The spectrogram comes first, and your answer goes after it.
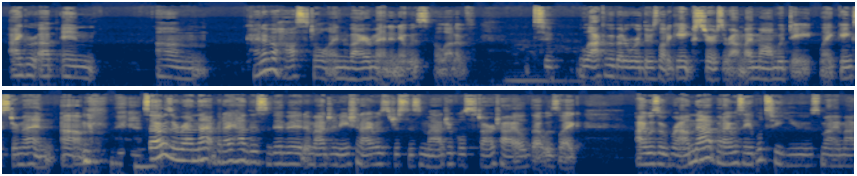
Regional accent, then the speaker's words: California, United States; I grew up in California

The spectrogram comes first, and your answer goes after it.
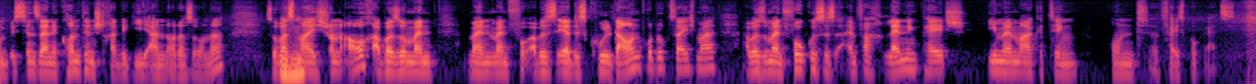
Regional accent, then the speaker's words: Bavaria, Germany; Ich komme aus Bayern, also ich lebe in, ähm, in der Nähe von, also zwischen München und Augsburg

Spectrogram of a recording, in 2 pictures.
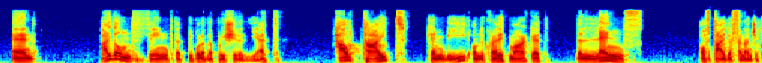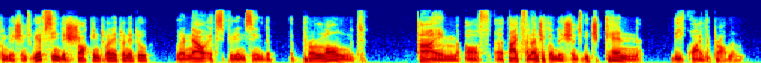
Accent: Italy; accent: Italian; English is a second language; I am, uh, Italian, I guess. I mean, if somebody didn't know that by my accent at this point in the podcast, I guess it's very clear where I'm from.

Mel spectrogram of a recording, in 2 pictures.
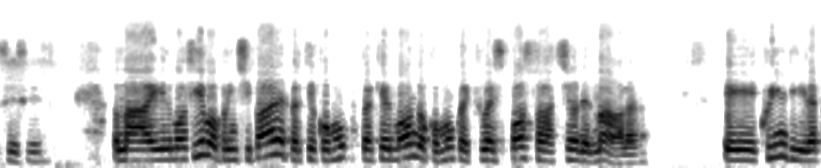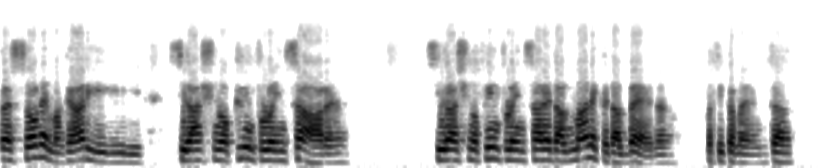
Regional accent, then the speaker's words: Turin, Piedmont, Italy; sono di Torino

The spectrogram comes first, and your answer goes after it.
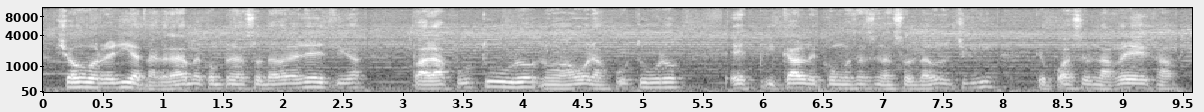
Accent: Uruguay; estoy en mi país

